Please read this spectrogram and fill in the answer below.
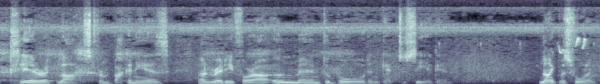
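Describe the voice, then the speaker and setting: A man narrates as an adventurer looking back on his boyhood. His voice is deep and creaky, with dramatic swings of pitch. The delivery is literary, theatrical storytelling. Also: full character voice.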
